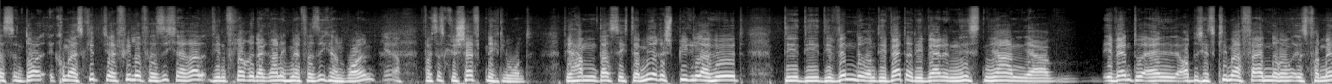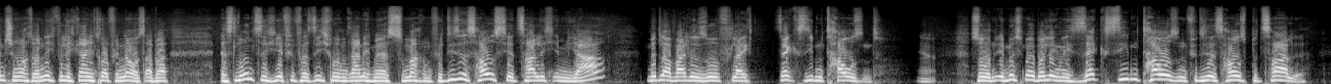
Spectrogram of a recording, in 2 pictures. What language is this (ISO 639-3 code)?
deu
